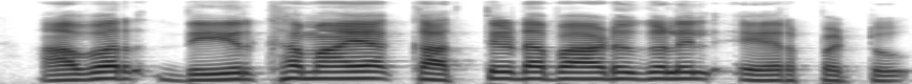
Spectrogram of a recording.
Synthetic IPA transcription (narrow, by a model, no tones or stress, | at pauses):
ɐʋɐrd̪iːrkʰɐmaːjɐkɐt̪ːiɽɐbaːɽuɣɐɭile̞ːrpe̞ʈːu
